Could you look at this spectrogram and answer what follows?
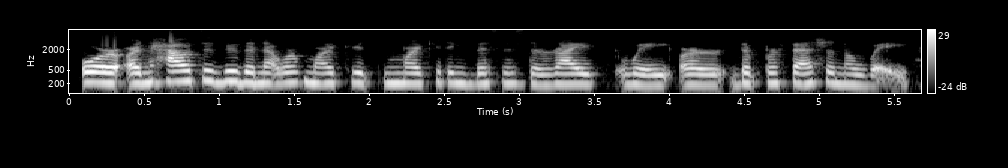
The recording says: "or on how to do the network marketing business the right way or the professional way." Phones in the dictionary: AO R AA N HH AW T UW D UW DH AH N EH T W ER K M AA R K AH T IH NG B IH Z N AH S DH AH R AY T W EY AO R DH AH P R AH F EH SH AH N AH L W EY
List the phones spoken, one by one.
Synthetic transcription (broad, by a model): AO R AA N HH AW T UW D UW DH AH N EH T W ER K M AA R K AH T IH NG B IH S N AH S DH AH R AY T W EY AO R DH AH P R AH F EH SH AH N AH L W EY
